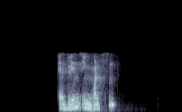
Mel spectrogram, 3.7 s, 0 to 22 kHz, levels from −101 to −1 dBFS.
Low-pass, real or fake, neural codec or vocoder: 3.6 kHz; fake; vocoder, 22.05 kHz, 80 mel bands, Vocos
